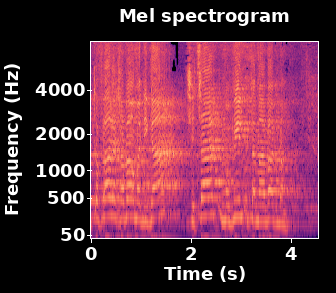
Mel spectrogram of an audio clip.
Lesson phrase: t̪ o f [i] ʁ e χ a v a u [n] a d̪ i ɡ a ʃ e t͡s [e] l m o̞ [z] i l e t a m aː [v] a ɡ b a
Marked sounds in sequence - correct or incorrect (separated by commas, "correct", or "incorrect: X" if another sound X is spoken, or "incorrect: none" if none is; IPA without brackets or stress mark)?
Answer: incorrect: a, incorrect: m, incorrect: a, incorrect: v, correct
